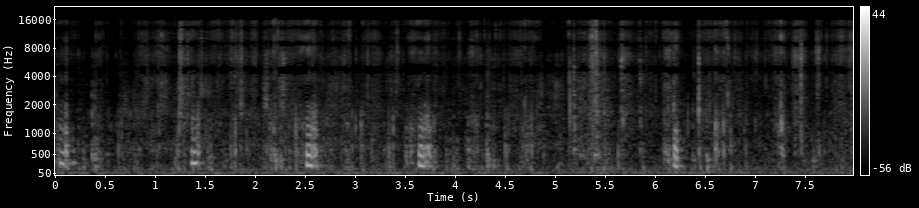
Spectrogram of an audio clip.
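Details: Jindo puppies in a fierce scramble over their food. Short, squeaky whimpers with ringing overtones come about five times in eight seconds at uneven gaps, over steady chewing, scuffling and crinkling noises indoors.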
